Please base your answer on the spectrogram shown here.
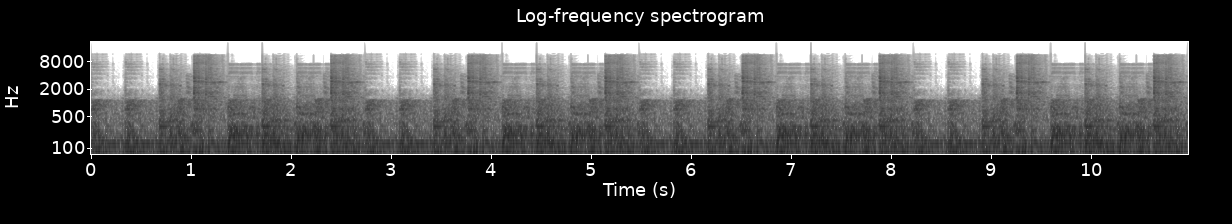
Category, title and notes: Instrument samples > Percussion
This 175bpm Drum Loop is good for composing Industrial/Electronic/Ambient songs or using as soundtrack to a sci-fi/suspense/horror indie game or short film.
Dark, Drum, Industrial, Loop, Packs, Samples, Soundtrack, Underground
